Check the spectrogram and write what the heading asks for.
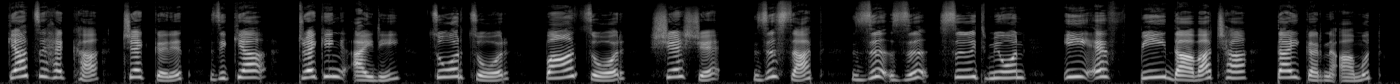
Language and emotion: Kashmiri, neutral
